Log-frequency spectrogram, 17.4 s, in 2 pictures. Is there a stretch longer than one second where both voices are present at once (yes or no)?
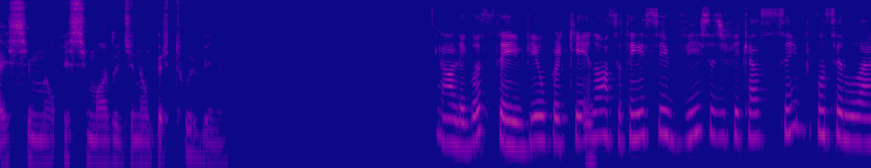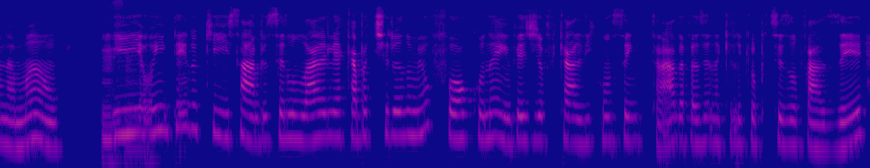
no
